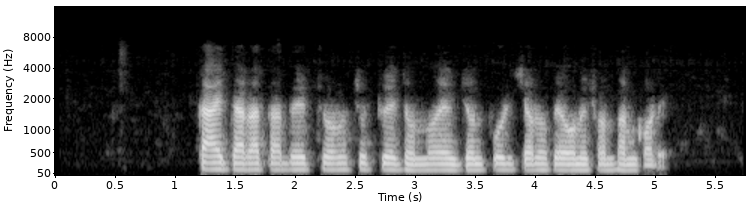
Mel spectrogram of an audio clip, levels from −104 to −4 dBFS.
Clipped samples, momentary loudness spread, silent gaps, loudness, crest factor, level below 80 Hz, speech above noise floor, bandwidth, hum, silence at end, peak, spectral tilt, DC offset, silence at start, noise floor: under 0.1%; 6 LU; none; -21 LUFS; 20 dB; -64 dBFS; 60 dB; 4.3 kHz; none; 0.65 s; -2 dBFS; -10.5 dB/octave; under 0.1%; 1.2 s; -80 dBFS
